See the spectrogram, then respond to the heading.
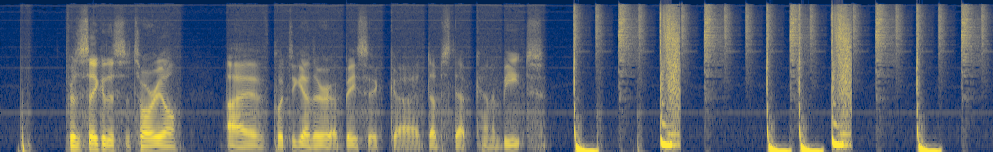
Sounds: music
dubstep
speech

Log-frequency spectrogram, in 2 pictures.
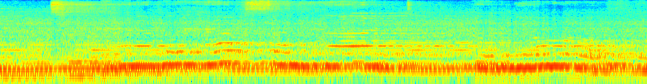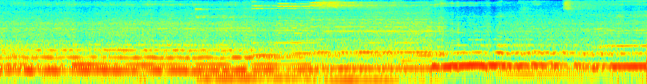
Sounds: music
female singing

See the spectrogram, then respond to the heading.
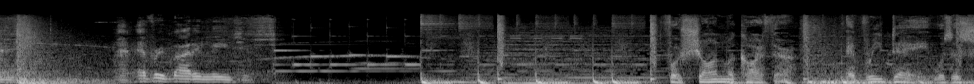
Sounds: xylophone
glockenspiel
mallet percussion

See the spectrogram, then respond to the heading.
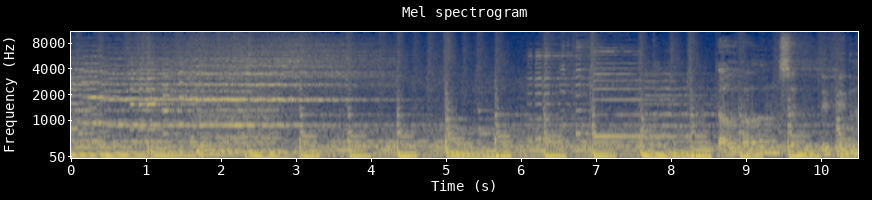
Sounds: music

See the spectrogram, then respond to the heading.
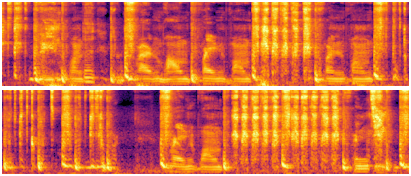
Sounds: beat boxing

